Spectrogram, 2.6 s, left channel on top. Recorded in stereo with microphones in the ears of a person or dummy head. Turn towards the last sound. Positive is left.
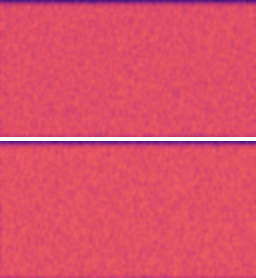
No sound to turn to.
